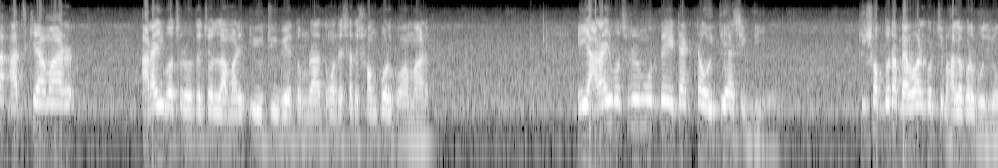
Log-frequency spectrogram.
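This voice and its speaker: A man with a slightly raised pitch speaks slowly and deliberately to his channel's viewers, repeating words to drive a point home. His tone is earnest and personal, like a casual talk straight to camera. A faint hiss sits under the voice. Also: a bit bright, dull audio. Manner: slow and deliberate, repeats key words for emphasis. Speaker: YouTuber addressing his viewers.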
